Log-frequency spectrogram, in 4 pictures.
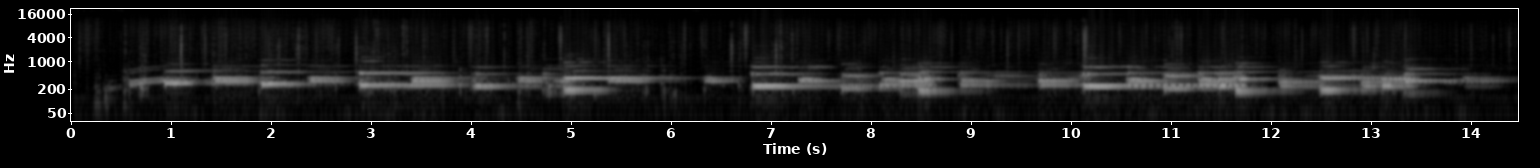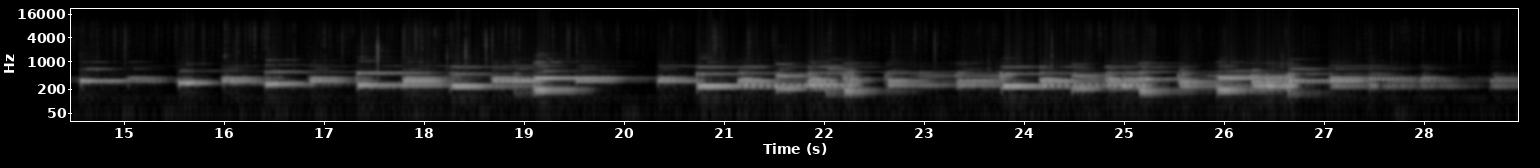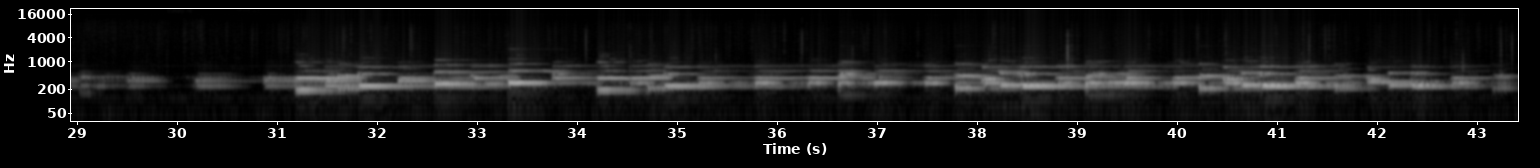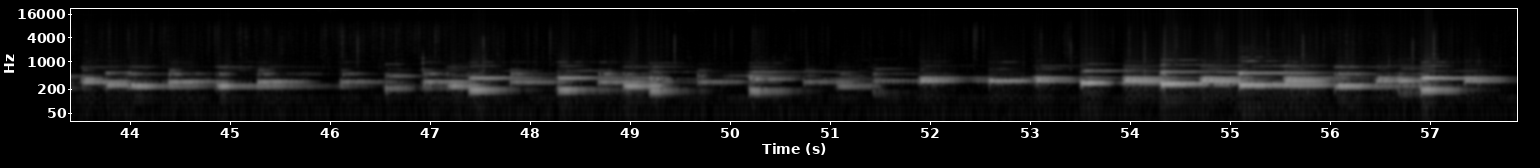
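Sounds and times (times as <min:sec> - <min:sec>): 
piano melody: 0:00.5 - 0:57.8.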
